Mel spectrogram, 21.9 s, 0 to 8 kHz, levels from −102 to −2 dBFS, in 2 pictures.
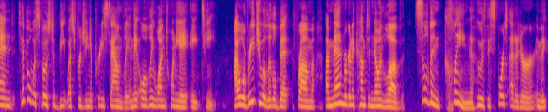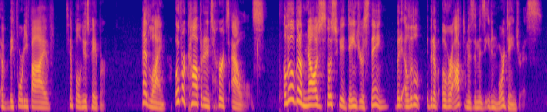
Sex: male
